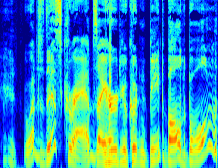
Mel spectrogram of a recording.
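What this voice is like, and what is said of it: Poor cartoon character impression, Plankton. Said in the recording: “a terrible impression ... were you trying to be Plankton? ... You sound like my shady uncle at a golf resort”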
